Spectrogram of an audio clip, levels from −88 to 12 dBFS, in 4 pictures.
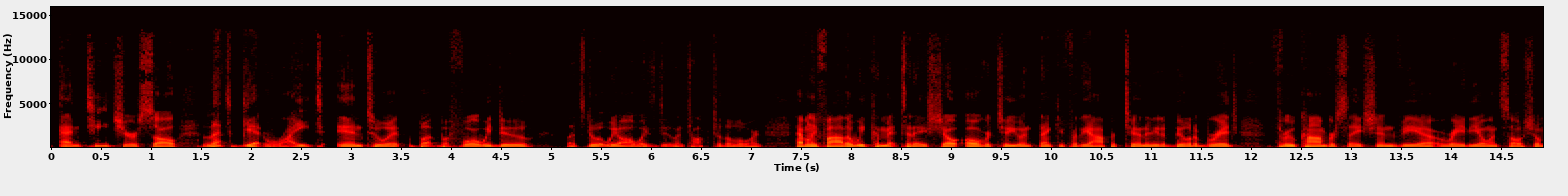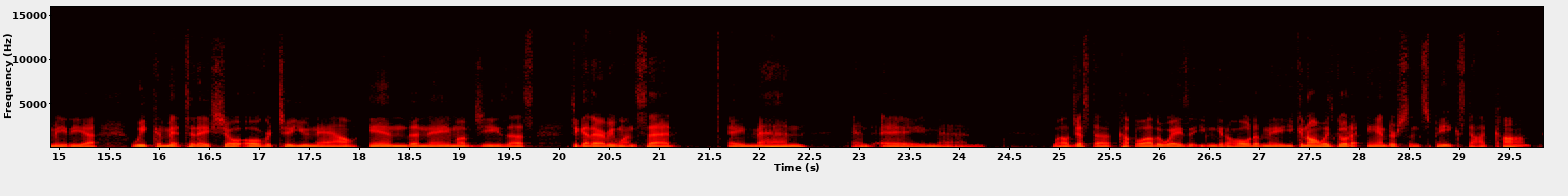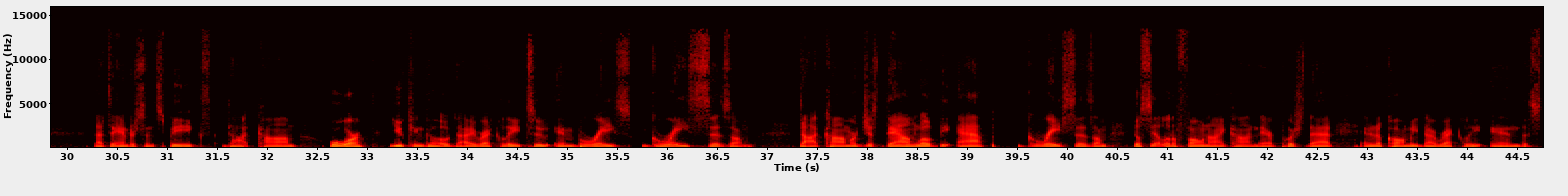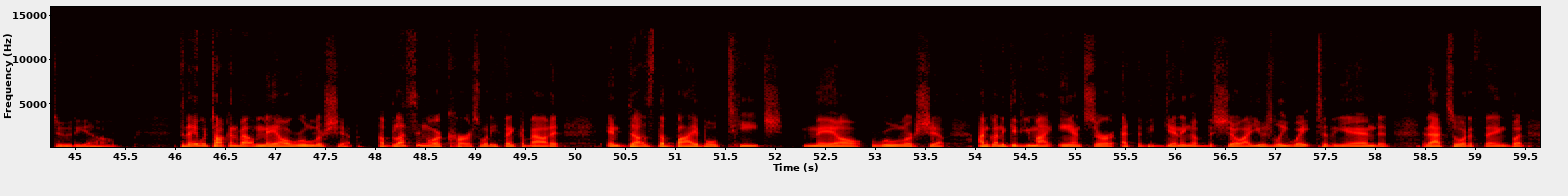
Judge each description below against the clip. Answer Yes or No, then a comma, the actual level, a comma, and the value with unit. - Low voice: Yes, low, 105 Hz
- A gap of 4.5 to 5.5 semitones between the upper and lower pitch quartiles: Yes, average, 4.9 semitones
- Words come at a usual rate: Yes, average, 170 wpm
